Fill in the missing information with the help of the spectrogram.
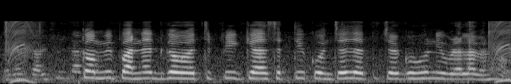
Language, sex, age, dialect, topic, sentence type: Marathi, female, 18-24, Varhadi, agriculture, question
